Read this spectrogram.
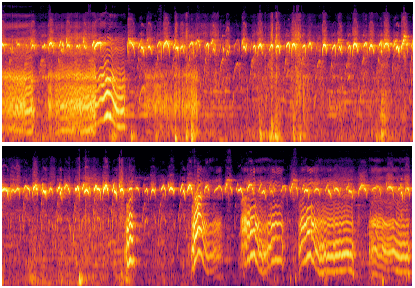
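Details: Four-week-old French Bulldog puppies, bred in the USA, exploring on their first few hours away from their mother; thin high whines rise and fall in short bursts, clustering in the later seconds, over a steady high-pitched tone throughout.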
